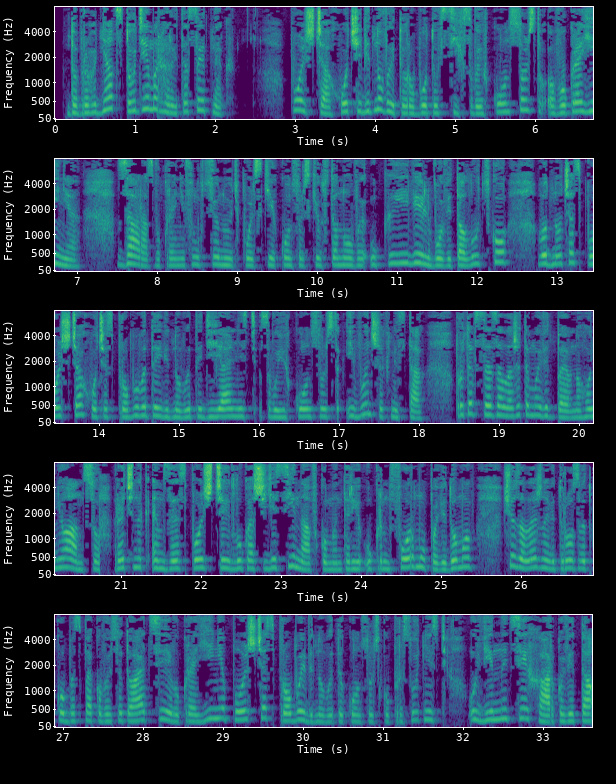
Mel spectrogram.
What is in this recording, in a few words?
Ukrainian Morning News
